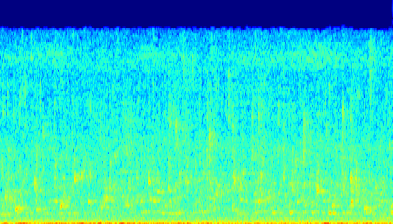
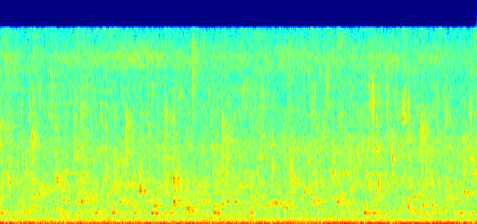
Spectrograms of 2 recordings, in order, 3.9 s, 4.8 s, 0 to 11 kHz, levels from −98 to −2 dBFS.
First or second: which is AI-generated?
second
